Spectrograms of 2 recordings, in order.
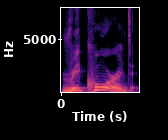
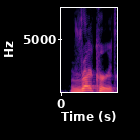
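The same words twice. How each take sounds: First: Record said ri-KORD, stress on the second syllable; verb pronunciation. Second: Record said REK-erd, stress on the first syllable; noun pronunciation. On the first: Teacher showing viewers the verb, ri-KORD stressed late. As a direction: say record as the verb, light ri and a strong CORD. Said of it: "스펠링은 똑같은데 발음이 달라져요". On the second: Teacher showing viewers the noun, REK-erd stressed early. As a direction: say record as the noun, punch the RE and swallow the end. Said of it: "강세도 앞에 있어요". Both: Shown as a demonstration.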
